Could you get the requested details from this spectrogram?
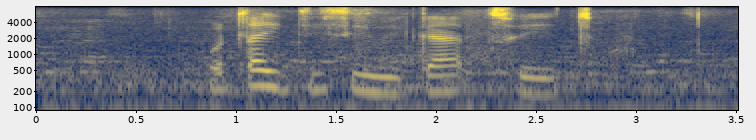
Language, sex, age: Tswana, female, 18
